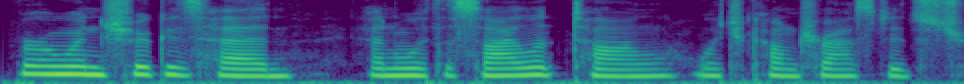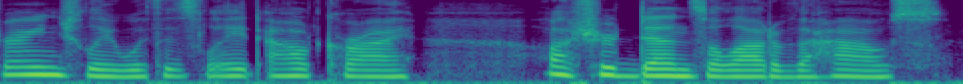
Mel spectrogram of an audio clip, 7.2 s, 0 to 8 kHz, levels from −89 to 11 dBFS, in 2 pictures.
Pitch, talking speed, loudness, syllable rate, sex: 205 Hz, 185 wpm, -17 LUFS, 5.4 syllables/s, female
